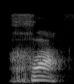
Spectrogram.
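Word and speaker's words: כ: So here's kaf without the cookie, right? It doesn't have the dot in the middle, and it's pronounced like this. chaf, chaf, chaf, chaf.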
